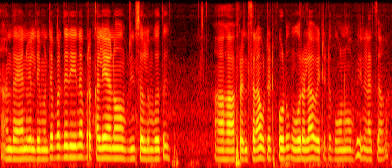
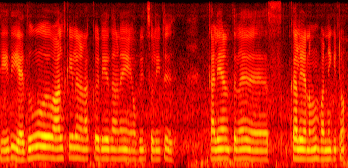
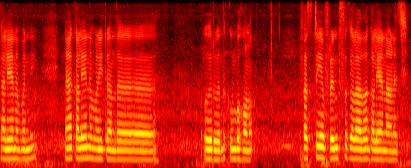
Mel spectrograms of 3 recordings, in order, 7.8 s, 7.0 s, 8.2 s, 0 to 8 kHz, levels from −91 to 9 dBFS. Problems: constant background noise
